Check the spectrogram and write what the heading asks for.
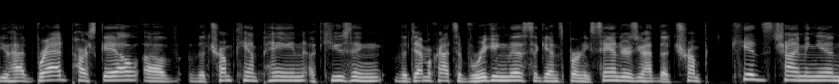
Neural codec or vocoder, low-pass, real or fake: none; 7.2 kHz; real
